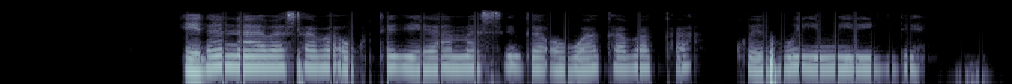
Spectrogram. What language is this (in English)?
Ganda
